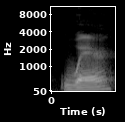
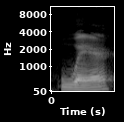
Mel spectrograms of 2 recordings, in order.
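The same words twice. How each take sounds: No difference in how they are said.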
